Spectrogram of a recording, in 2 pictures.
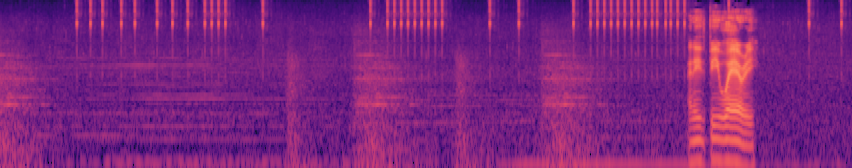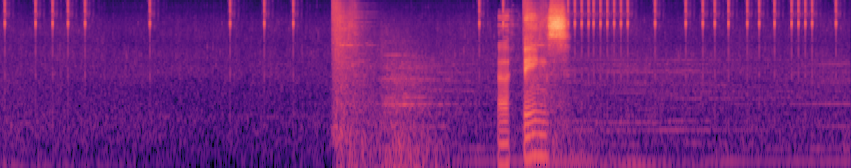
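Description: Soft game menu clicks tick rapidly as selections change.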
